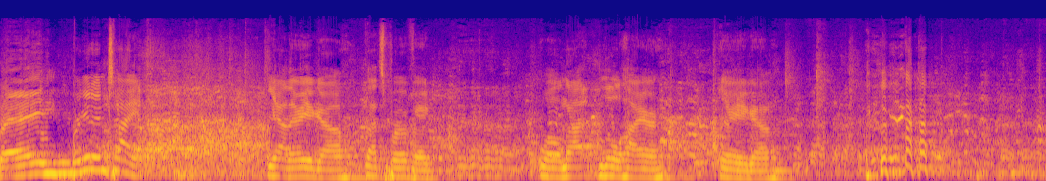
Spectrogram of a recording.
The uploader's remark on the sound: Live from Wise Guys in Salt Lake City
